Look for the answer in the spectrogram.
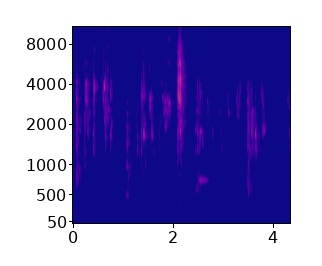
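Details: Pet budgies give a quick string of separate chirps, squeaks and short whistles, each note brief and varied in pitch, with one louder harsh squawk in the middle.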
